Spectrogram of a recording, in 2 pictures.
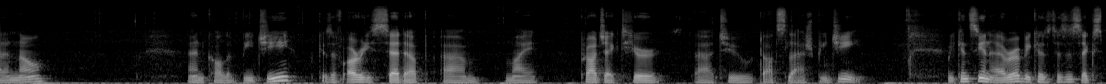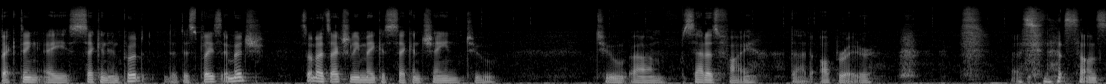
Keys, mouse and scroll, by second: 0.0-0.9 typing, 2.8 drag, 3.5 click, 4.0 middle click, 4.5 middle click, 5.0 click, 5.3 middle click, 6.0 middle click, 6.9-8.1 drag, 8.2 middle click, 9.5 click, 14.2 click, 15.0 click, 15.6 click, 16.2 click, 16.6 drag, 17.2 click, 17.7 right drag, 17.8-18.1 drag, 18.1 right drag, 18.6 right click, 19.1 click.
